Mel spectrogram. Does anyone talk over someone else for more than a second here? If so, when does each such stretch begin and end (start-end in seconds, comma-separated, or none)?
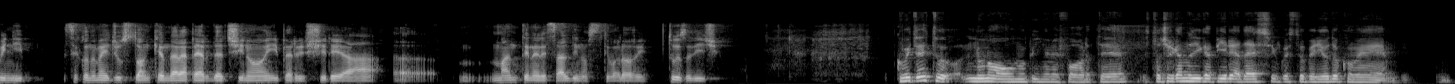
none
